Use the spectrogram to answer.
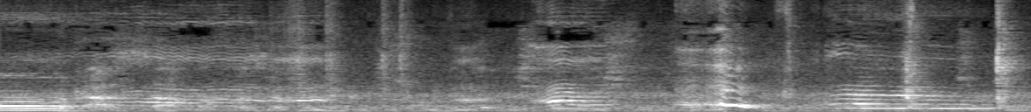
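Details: An infant cries in several short, wavering bursts while the father sings a Luan Santana song nearby.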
